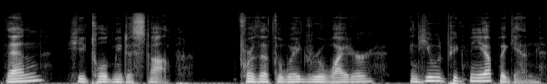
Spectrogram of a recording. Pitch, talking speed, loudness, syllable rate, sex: 120 Hz, 210 wpm, -17 LUFS, 4.6 syllables/s, male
